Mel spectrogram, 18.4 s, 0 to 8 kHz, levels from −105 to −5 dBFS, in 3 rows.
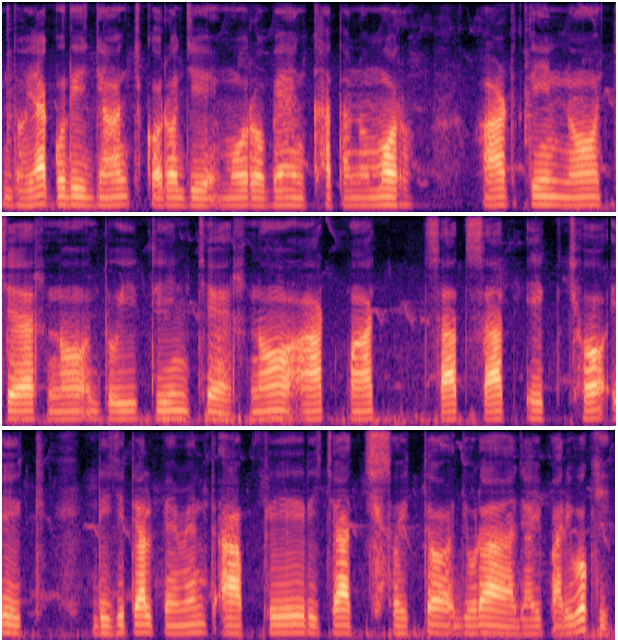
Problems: none marked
